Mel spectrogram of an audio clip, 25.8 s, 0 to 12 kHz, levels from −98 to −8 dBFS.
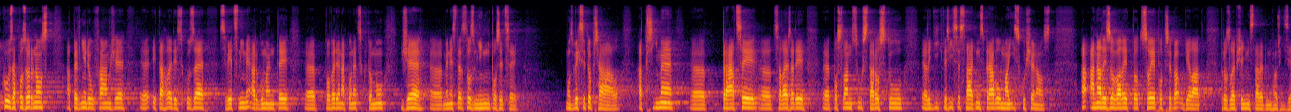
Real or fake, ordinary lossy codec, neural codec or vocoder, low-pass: real; Opus, 64 kbps; none; 9.9 kHz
